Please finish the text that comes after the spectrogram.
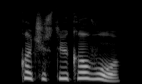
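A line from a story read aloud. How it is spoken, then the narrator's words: Grim. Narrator (Russian): мрачно уточнила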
